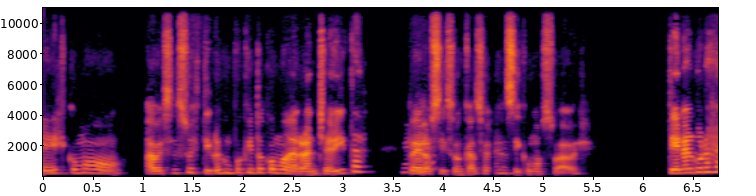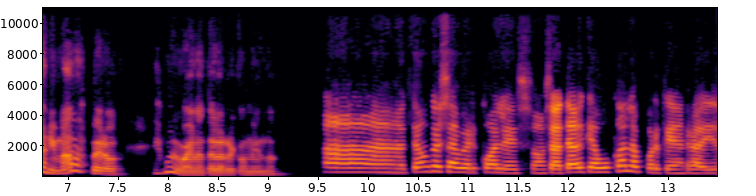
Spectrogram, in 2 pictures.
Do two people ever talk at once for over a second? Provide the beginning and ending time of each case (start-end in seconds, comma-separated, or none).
none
